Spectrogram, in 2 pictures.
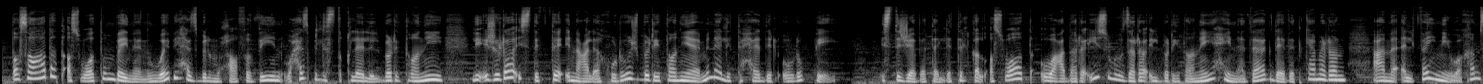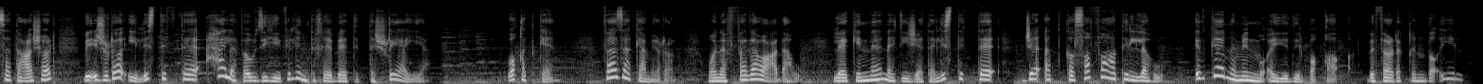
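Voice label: Arabic Standard, female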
